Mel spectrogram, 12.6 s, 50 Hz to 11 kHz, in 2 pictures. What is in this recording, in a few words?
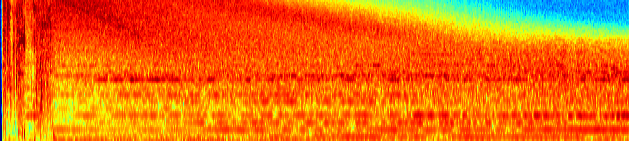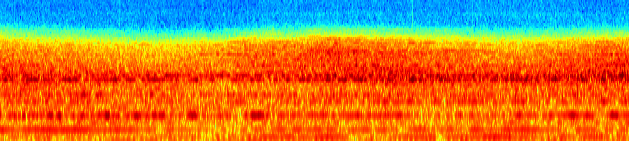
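drone, 134 bpm, E minor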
